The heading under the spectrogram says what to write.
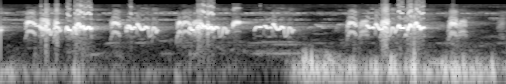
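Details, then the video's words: Sooty-headed bulbul, kutilang garuda type, loud gacor master song; rolling groups of bubbly warbled notes with short breaks, low rumble entering in the second half. "Burung KUTILANG GARUDA Gacor..!! cocok buat pikat masteran"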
